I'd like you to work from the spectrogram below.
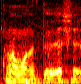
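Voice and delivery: quietly voiced inner thought, under the breath. Mechanic voicing his silent thought to friends, quietly. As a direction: say it like you're only thinking it. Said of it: "In my head, I'm like".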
